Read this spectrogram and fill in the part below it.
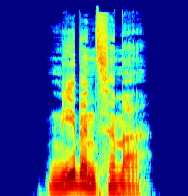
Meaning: neighbouring room, adjacent room
- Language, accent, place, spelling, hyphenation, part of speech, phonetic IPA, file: German, Germany, Berlin, Nebenzimmer, Ne‧ben‧zim‧mer, noun, [ˈneːbn̩ˌt͡sɪmɐ], De-Nebenzimmer.ogg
